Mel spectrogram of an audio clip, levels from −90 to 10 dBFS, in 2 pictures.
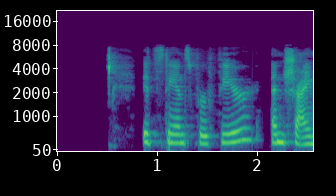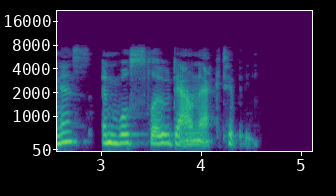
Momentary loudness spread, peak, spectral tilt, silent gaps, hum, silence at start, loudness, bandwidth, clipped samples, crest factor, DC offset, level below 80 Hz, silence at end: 11 LU; -2 dBFS; -4.5 dB/octave; 0.80-0.85 s; none; 0.5 s; -18 LUFS; 7.8 kHz; under 0.1%; 16 dB; under 0.1%; -60 dBFS; 0.6 s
